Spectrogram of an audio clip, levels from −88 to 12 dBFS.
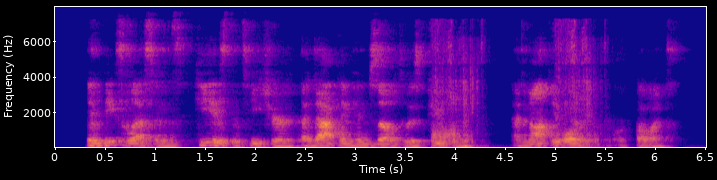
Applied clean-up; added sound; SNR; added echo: neural mask model DeepFilterNet 3.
